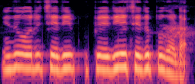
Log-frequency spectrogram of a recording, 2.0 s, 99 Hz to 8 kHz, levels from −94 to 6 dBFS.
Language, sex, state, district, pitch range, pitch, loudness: Tamil, female, Tamil Nadu, Kanyakumari, 215-235 Hz, 225 Hz, -14 LUFS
